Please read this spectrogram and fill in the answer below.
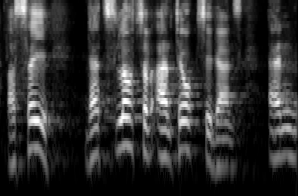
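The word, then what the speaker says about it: açaí: we also sell what we call acai as I say or acai or shy it's often pronounced I say that's lots of antioxidants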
